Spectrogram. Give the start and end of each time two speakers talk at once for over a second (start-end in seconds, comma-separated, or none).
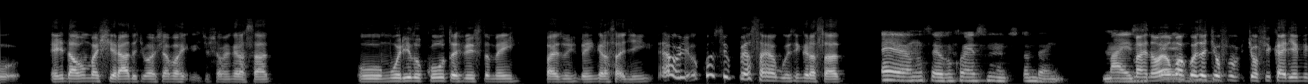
none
